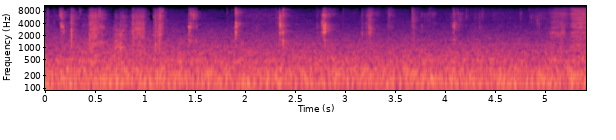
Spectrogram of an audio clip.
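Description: Close-up biting and chewing of a breaded, deep-fried cutlet: a string of short, crisp crunches at an uneven pace, a few a second.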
